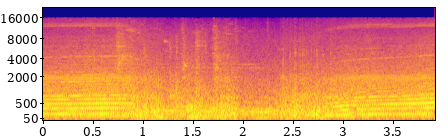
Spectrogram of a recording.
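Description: A rally car in EA Sports WRC holds a steady, loud engine drone with layered exhaust harmonics throughout, the pitch dipping briefly mid-way before climbing back under continuous throttle.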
